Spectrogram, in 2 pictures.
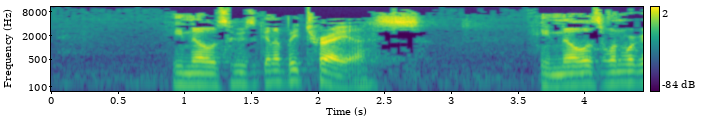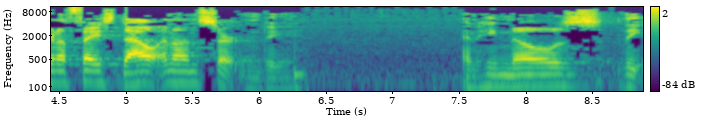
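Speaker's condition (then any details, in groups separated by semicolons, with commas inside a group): No condition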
